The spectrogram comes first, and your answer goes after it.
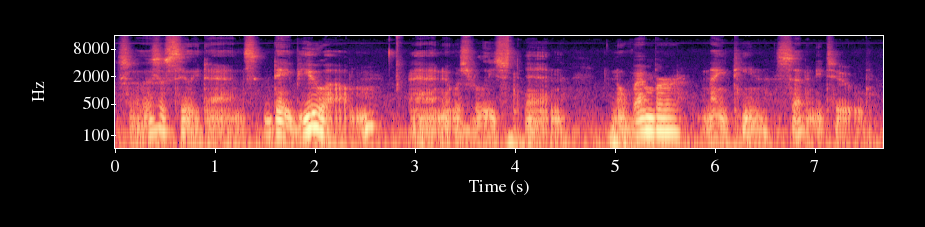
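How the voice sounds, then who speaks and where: Soft-spoken and very deep in pitch, a man makes very wide pitch swings amid noticeable background noise and audible room echo. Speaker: ASMR youtuber. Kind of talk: ASMR music review. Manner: hesitant with many fillers.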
